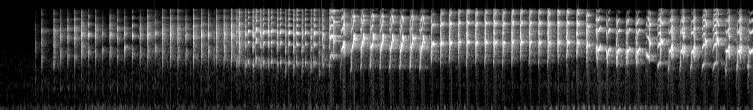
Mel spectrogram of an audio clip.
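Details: Long 'ngekek' chatter from a lovebird, played to provoke and call a rival bird: a sustained stream of rapid, shrill notes that swells in loudness after a few seconds and continues without pause.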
